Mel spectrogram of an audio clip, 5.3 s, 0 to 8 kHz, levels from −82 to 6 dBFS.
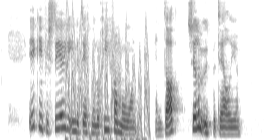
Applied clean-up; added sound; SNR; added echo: none; Scratching (performance technique); 16 dB; none.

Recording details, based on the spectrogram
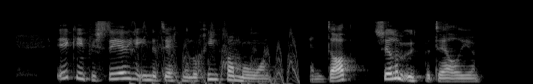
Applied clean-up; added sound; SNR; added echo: neural mask model Resemble Enhance denoiser.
